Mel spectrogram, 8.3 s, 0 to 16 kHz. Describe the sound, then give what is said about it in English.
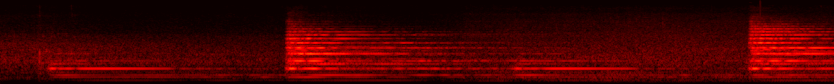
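Muffled church bells toll slowly at 12 noon in Marlow, an English town west of London on the River Thames: about four strikes spaced a couple of seconds apart, each one ringing on and overlapping the next, with no voices present. “At 12 noon precisely, muffled bells rang out across Britain.”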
